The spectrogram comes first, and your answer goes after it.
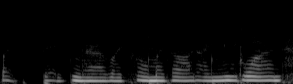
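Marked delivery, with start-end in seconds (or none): none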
